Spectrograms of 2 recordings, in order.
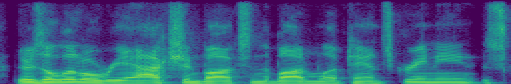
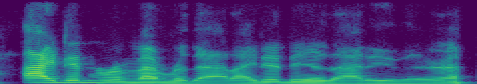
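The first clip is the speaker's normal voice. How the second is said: imitated cackling; 2 semitones lower, 4 dB quieter than usual. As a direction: talk between put-on cackles. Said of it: "Tamara's cackling, going".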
